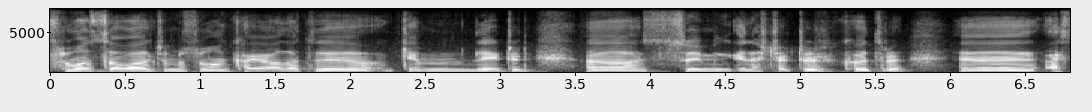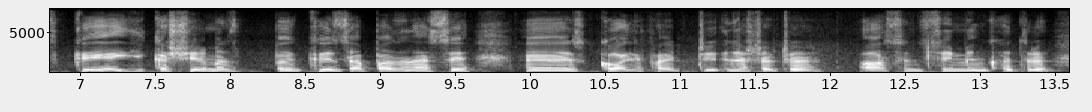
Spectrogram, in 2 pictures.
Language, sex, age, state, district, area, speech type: Kashmiri, male, 45-60, Jammu and Kashmir, Budgam, urban, spontaneous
